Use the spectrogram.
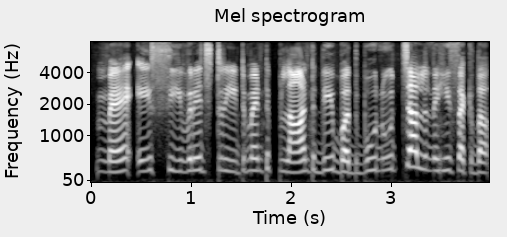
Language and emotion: Punjabi, disgusted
